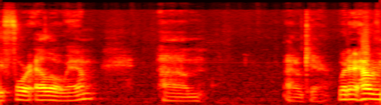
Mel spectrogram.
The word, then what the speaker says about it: 4-LOM: number 8 for no this is the way I pronounce this 4-lom you mean for long no I mean 4-lom oh there's kind of a rift in the divide of fandom where half the people say for long and the people that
